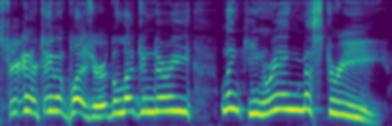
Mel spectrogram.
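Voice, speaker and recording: A put-on character voice sits at a high pitch. The delivery moves at a fairly quick pace. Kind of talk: showman announcer. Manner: dramatic.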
